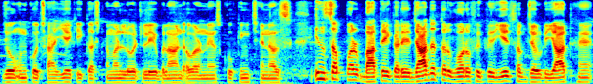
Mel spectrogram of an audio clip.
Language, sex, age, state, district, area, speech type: Urdu, male, 18-30, Bihar, Saharsa, urban, spontaneous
